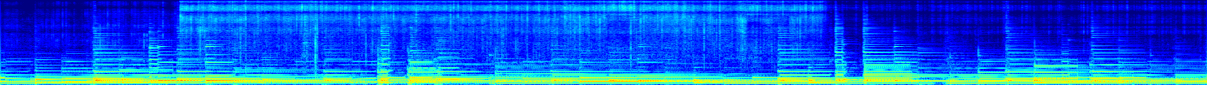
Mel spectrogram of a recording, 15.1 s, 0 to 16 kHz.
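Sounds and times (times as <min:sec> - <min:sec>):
food sizzling in a pan: 0:02.2 - 0:10.5.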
